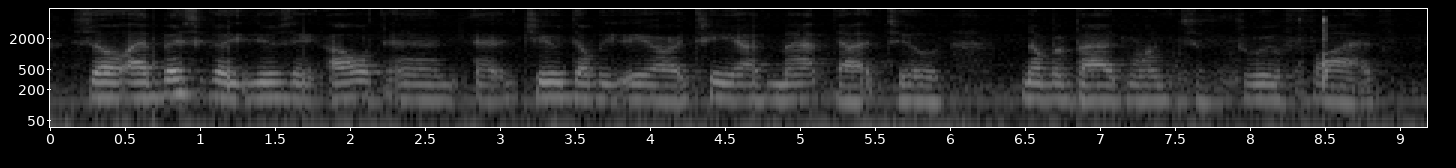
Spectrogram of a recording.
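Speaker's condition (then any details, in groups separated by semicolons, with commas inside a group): ALS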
